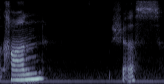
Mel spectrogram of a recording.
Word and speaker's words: consciousness: be helpful for you so consciousness has first syllable stress and because the letter o and the syllable the letter c o n are stressed in this word that o is gonna say ah so i'll rewrite it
